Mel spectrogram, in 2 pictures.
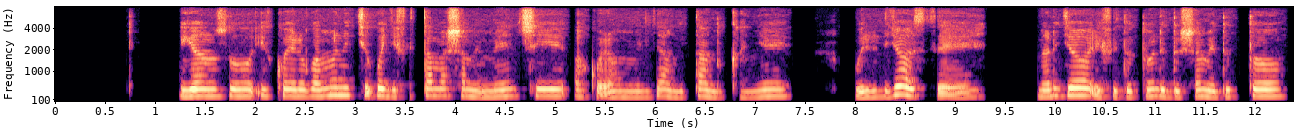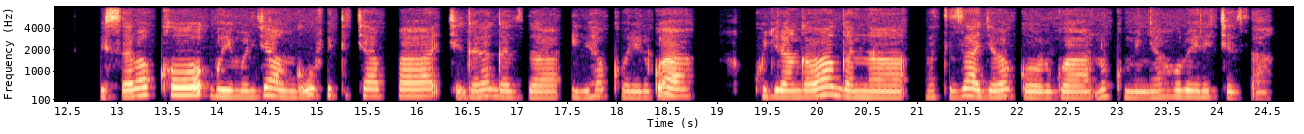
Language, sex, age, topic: Kinyarwanda, female, 36-49, education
